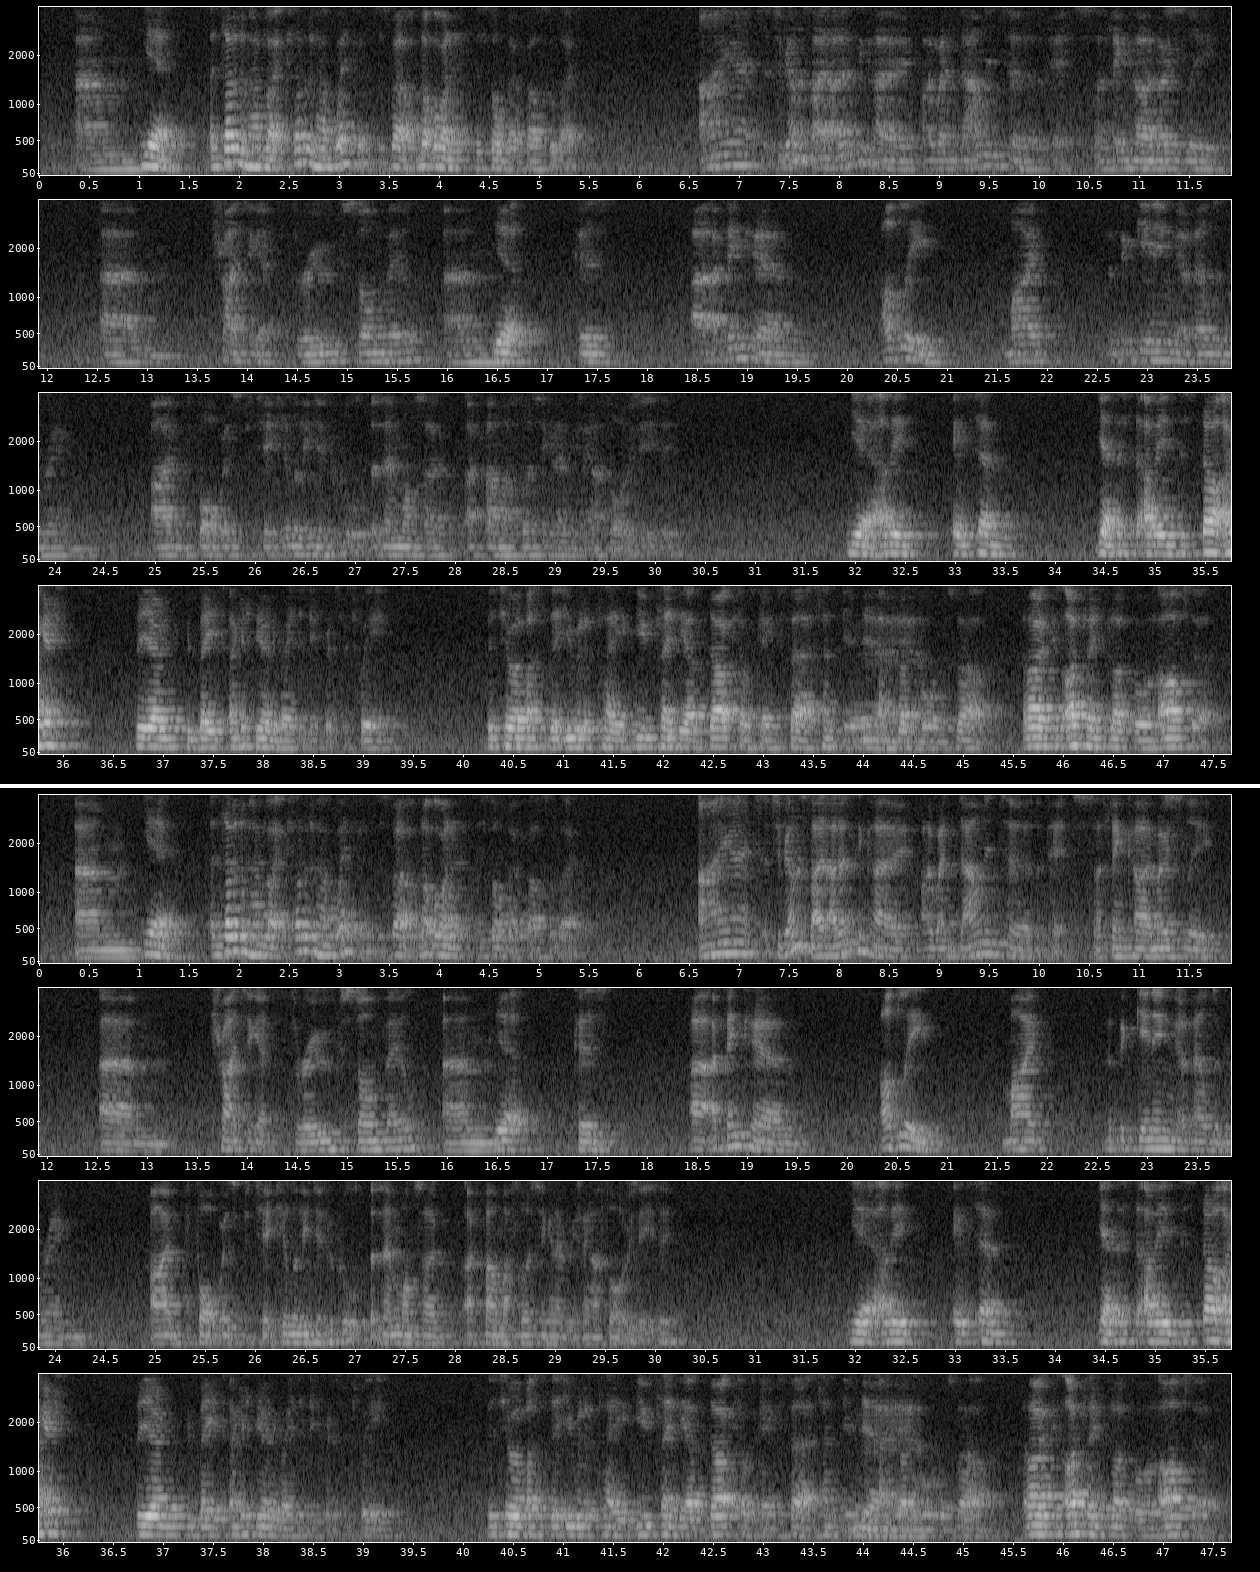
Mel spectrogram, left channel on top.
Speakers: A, on the right (about 80°); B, on the left (about 50°).
A: Um,
B: Yeah, and some of
A: but
B: them have like some of them have weapons as well. Not the one in Stormvale Castle though.
A: I uh, t to be honest, I, I don't think I I went down into the pits. I think I mostly um tried to get through Stormvale um
B: Yeah,
A: because I, I think um oddly my the beginning of Elden Ring. I thought was particularly difficult, but then once I I found my footing and everything, I thought it was easy.
B: yeah. I mean, it's um, yeah. This, I mean, the start. I guess the only made. I guess the only major difference between the two of us is that you would have played. You've played the other Dark Souls games first, haven't you?
A: Yeah,
B: And, and
A: yeah.
B: Bloodborne as well. And I, because I played Bloodborne after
